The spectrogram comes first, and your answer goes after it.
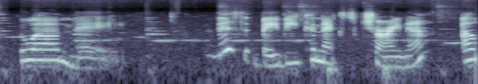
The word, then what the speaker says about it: Hua Mei: Days after her birth, a little panda receives her Chinese name, Hua Mei, pronounced Hua Mei.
